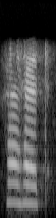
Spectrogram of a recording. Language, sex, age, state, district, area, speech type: Bengali, female, 18-30, West Bengal, Paschim Bardhaman, rural, conversation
